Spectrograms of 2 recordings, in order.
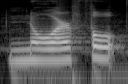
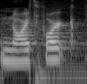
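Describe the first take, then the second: First: The first syllable has no 'th' sound. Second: The first syllable has a clear 'th' sound. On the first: The speaker calls it right. "it's Norfolk folk and not North" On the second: The speaker calls it wrong. "I said like North Fork garland"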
